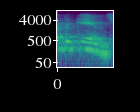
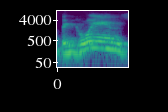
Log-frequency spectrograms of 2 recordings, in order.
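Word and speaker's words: Beguines: about them and you is am i not pronouncing that right yeah begins we were saying it wrong you can see earlier interviews that we call them big queens and then the british came and they're like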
